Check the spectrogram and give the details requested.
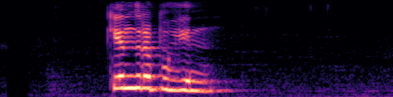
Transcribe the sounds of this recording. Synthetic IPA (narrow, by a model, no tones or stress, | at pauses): kend̪ɾəpukin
